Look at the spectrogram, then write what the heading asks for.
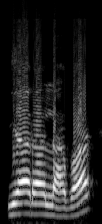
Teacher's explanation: जब इनका उच्चारण करते हैं तो हमारे जो मुखांग है यानी जो हमारे जीभ, दांत, ओठ हैं इनका जो स्पर्श है पूर्ण रूप से स्पर्श नहीं होता। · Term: अंतस्थ व्यंजन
